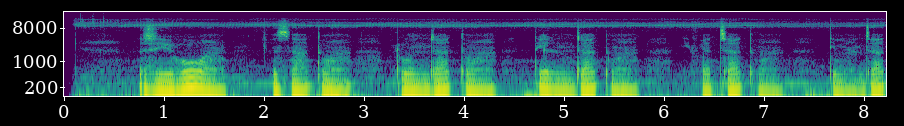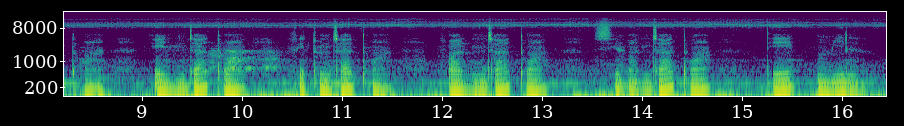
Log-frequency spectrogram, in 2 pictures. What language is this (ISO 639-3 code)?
bzc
